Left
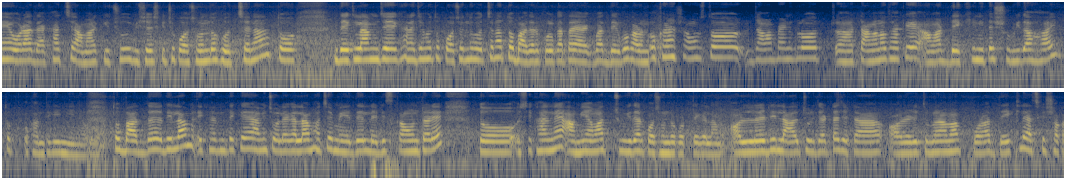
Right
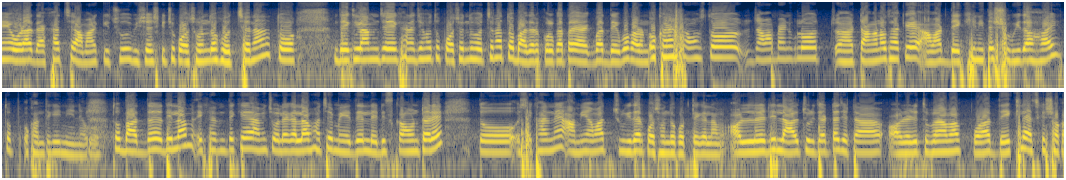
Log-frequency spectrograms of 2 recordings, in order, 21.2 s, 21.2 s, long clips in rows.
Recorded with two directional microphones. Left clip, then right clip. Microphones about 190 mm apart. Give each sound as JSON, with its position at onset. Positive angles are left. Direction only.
{"t": 0.0, "sound": "speech", "side_deg": -40}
